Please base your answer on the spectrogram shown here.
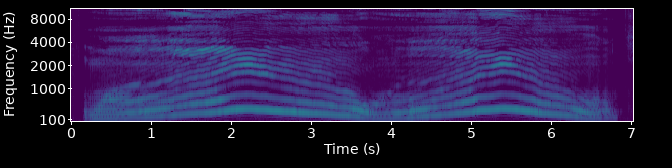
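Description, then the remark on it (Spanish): A single voice imitates a slow warning siren, the slowest of three siren types, as a continuous wailing tone that rises and falls twice over about seven seconds, steady and moderately loud, with no other sounds. “Pero una sirena, por ejemplo, sonaría así.”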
